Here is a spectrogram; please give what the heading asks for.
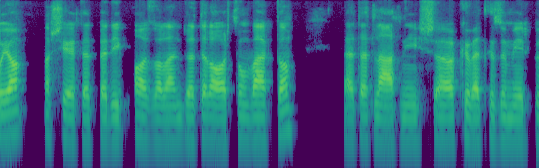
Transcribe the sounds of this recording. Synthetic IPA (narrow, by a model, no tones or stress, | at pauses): jɒ | ɒʃeːrt̪ɛt̪̚pɛd̪iɡɒzːɒlːɛnd̪ylɛt̪ːɛlɒrt̪so̞ɱvaːk̚t̪ɒ | lɛ̰ɦɛt̪ɛt̪laːt̪niiʃɒkø̞vɛt̪kɛzøːmeːrkø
